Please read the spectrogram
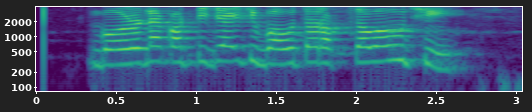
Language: Odia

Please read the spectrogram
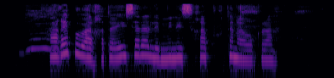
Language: Pashto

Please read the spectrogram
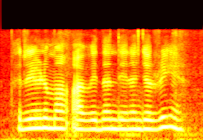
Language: Chhattisgarhi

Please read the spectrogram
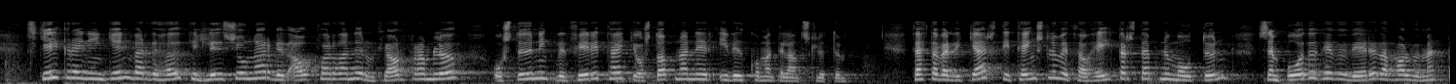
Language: Icelandic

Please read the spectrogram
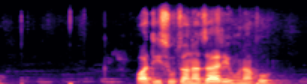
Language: Nepali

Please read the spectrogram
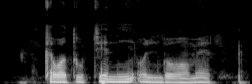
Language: Kalenjin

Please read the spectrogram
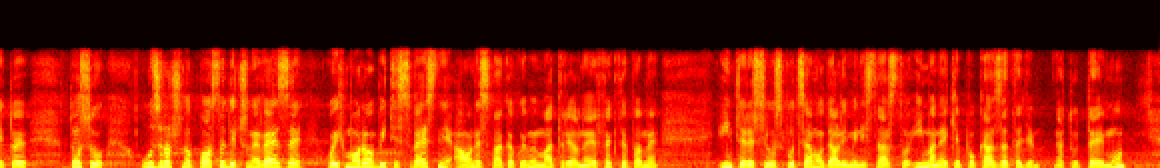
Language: Serbian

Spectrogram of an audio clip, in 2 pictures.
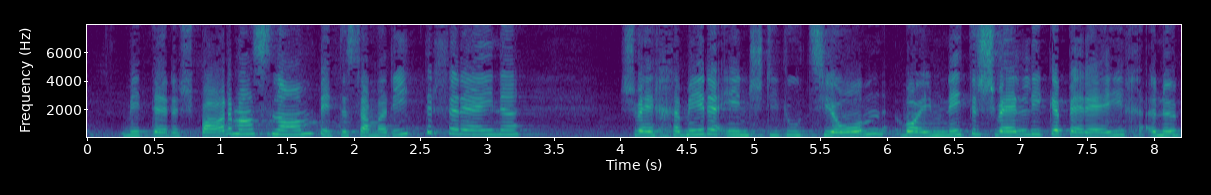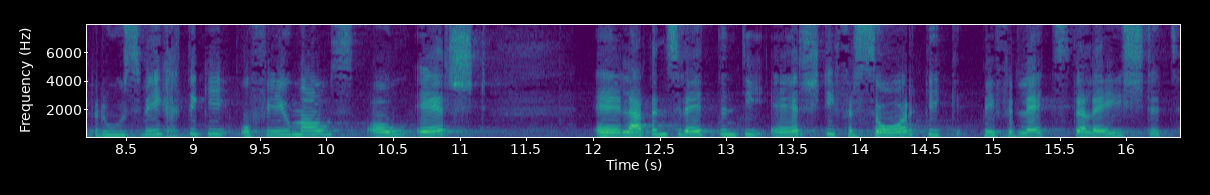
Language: Swiss German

